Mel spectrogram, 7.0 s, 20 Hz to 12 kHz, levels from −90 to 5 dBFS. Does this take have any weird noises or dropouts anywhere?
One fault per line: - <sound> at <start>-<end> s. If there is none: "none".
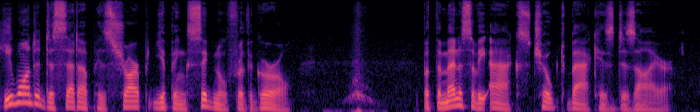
- whoosh at 3.2-3.9 s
